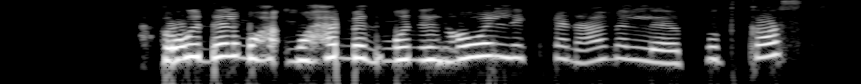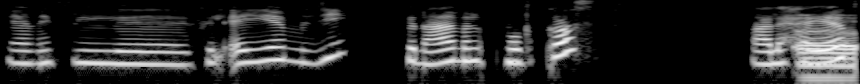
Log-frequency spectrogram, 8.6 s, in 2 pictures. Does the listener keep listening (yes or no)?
no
